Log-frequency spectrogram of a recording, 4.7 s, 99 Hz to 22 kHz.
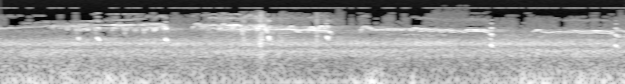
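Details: Juvenile bald eagle on a northeast Florida nest, April 19, 2021, mantling and guarding fish from its parents. It gives thin high whistled squeals in short, uneven bursts over steady low wind rumble.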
